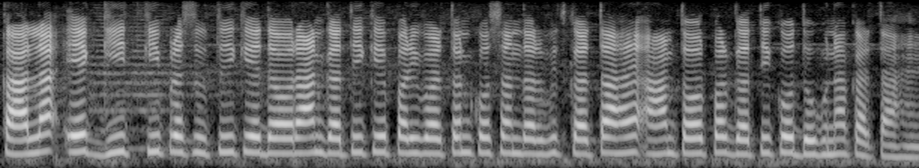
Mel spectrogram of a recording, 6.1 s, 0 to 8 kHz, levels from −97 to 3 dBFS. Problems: constant background noise, background conversations at intervals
